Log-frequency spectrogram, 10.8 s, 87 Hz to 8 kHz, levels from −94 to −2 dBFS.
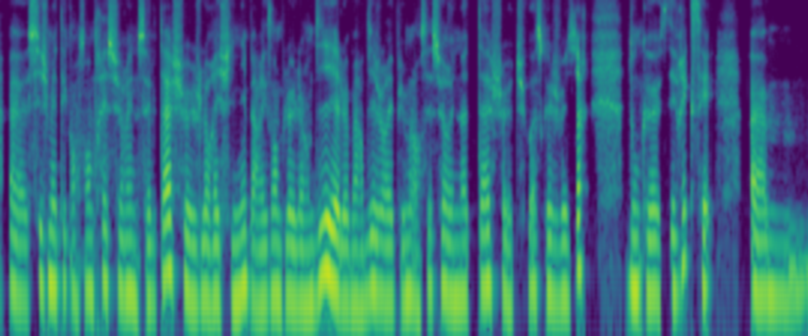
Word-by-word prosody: heu, 155 -3 -2
si 165 +5 +2
je 175 - 0
m'étais 170 0 0
concentrée 165 +3 -4
sur 170 -2 0
une 160 -1 +1
seule 145 +1 -1
tâche, 200 +3 +3
heu, 155 -3 +2
je 145 - -5
l'aurais 150 0 0
finie, 155 +4 +1
par 145 -4 -4
exemple, 155 +1 -2
le 145 - +1
lundi 145 +6 +1
et 170 - +8
le 145 -1 -1
mardi, 140 +4 -1
j'aurais 150 -2 -2
pu 150 +1 -7
me 155 - +1
lancer 155 +2 -4
sur 170 -1 +2
une 150 0 0
autre 155 0 -3
tâche, 170 0 -1
heu, 145 -3 -2
tu - - -6
vois 175 -1 -2
ce 175 - +4
que 160 -2 -1
je 145 -1 -5
veux 155 +1 0
dire. 210 +9 +1 0.6
Donc, 165 -2 +1
heu, 160 0 +2
c'est 165 +3 -3
vrai 230 +8 0
que - - -3
c'est - - +1 0.5
hem, 155 0 0
155 Hz, 240 wpm, -23 LUFS, 150-170 Hz, 0.6 s, et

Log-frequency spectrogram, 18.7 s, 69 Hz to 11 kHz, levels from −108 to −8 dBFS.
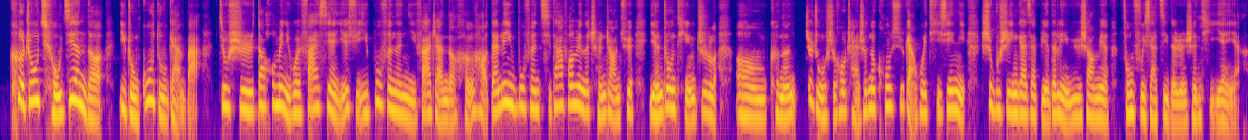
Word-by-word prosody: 刻 290 - +5
舟 290 +2 +5
求 185 -11 +4
剑 280 +3 +5
的 155 -5 +1 0.2
一 225 - 0
种 170 -5 +3
孤 285 - +1
独 170 - 0
感 - - -4
吧。 - - -1 0.3
就 235 -2 +1
是 210 -3 +2
到 235 +5 0
后 230 +3 -5
面 245 -3 +4
你 180 - +3
会 185 +3 0
发 220 +4 -1
现， 220 -7 0
也 200 - 0
许 220 +1 -6
一 175 - -2
部 265 +9 -2
分 235 -3 +1
的 190 -2 +2
你 160 -5 0
发 180 +6 0
展 145 -5 -2
得 140 -1 -3
很 195 - -4
好， 200 0 -3
但 195 +2 0
另 270 +3 +3
一 260 - +4
部 235 +1 -2
分 215 -2 -1
其 195 - -5
他 240 +4 -2
方 250 0 0
面 240 -3 +4
的 195 - 0
成 175 -2 -1
长 160 -4 -2
却 190 +3 -1 0.2
严 175 0 +4
重 220 +1 +4
停 155 -7 -1
滞 190 +4 -3
了。 170 -3 0 0.3
嗯， 160 -3 0
可 185 - -4
能 165 +2 +3
这 300 - -2
种 180 -9 0
时 170 - -5
候 195 +3 -2
产 185 -2 -6
生 200 +2 -1
的 215 - +4
空 235 +1 -2
虚 235 +1 -7
感 - - 0
会 190 -2 -1
提 185 - -8
醒 205 +2 +3
你， - - +1 0.2
是 255 - -1
不 205 -3 -1
是 200 0 0
应 185 0 +4
该 180 -1 +1
在 175 0 -2
别 150 -3 0
的 175 - -1
领 160 -7 +1
域 160 +2 0
上 165 -1 -1
面 155 -2 0 0.2
丰 185 +1 0
富 180 -1 -3
一 - - +3
下 155 -1 -2
自 150 - -9
己 160 -2 -1
的 130 -1 -1
人 130 0 -1
生 155 +3 -1
体 160 - -8
验 140 -2 -2
呀？ - - -8
185 Hz, 290 characters per minute, -23 LUFS, 165-220 Hz, 0.3 s, 刻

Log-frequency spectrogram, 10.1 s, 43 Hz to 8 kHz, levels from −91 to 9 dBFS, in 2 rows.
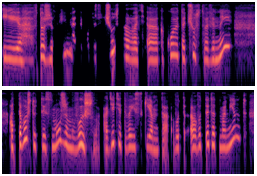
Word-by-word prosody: и 230 -2 +4 0.3
в - - -14
то 270 0 +3
же 225 0 0
время 330 +5 -8
ты - - -19
будешь 255 -2 -21
чувствовать, 255 - 0
э, 215 0 +1
какое-то 295 -2 -2
чувство 260 -6 -2
вины 220 - 0 0.8
от - - 0
того, 310 +8 +6
что 260 -8 0
ты 235 -1 -4
с 225 - -11
мужем 270 -3 0
вышла, 245 +1 +5
а 210 - -1
дети 285 +3 -1
твои 230 0 -3
с - - -7
кем-то. 205 -5 -1
Вот, 220 +1 -5
а 225 0 +3
вот 250 +2 -4
этот 265 -3 +1
момент 360 - -2
245 Hz, 170 wpm, -24 LUFS, 225-285 Hz, 0.8 s, того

